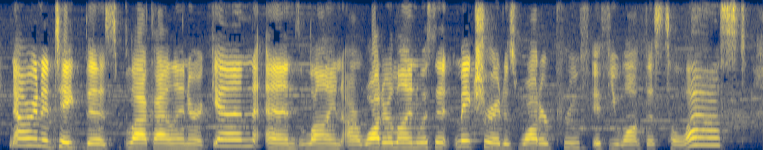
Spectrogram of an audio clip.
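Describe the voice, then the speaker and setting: Over music in the background, a woman talks at a moderate pace in a high voice. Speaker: makeup tutorial host. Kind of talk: casual tutorial voice-over.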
